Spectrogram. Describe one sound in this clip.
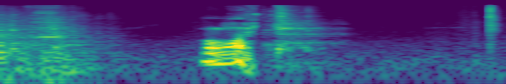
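A man mutters briefly.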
